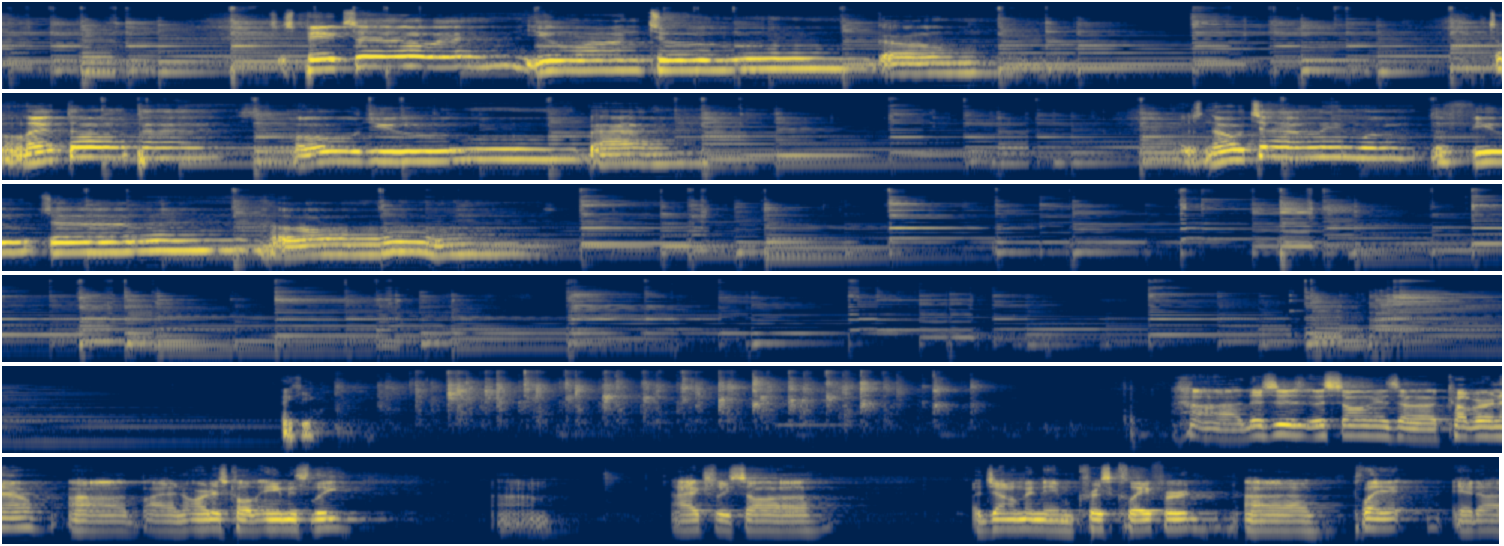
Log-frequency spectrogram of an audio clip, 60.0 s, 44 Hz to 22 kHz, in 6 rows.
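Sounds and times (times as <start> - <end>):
acoustic guitar: 0.0 - 59.9
man singing: 1.7 - 6.9, 9.8 - 14.9, 17.8 - 23.7, 47.9 - 52.4, 56.5 - 59.9.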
